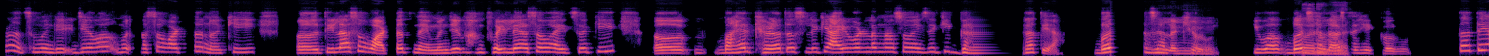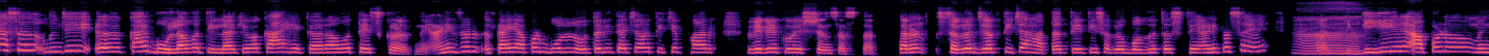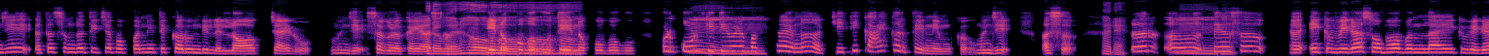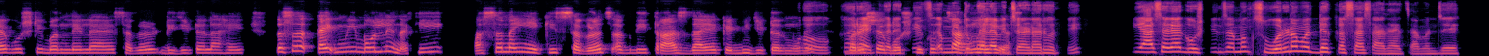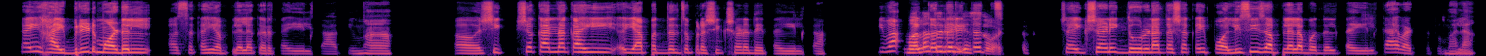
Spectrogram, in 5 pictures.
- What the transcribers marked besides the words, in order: laughing while speaking: "पहिले"; other background noise; drawn out: "हां"; other noise; tapping; in English: "हायब्रिड"
- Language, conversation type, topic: Marathi, podcast, डिजिटल शिक्षणामुळे काय चांगलं आणि वाईट झालं आहे?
